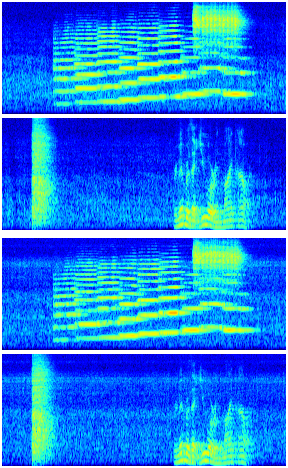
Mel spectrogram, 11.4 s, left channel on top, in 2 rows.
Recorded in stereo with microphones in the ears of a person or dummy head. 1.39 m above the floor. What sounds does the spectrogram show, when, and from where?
1.0 s a trumpet: 15° left (ahead or behind), 7 m
3.8 s a bird: 15° left (ahead or behind), 5 m
6.3 s a gunshot: centre (ahead or behind), 3.5 m
9.1 s a man speaking: 25° left (ahead or behind), 1.1 m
